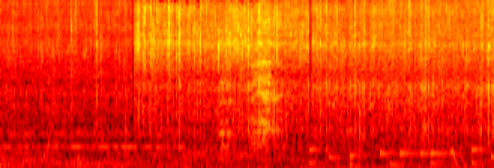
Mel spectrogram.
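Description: Bhetki fish fillets frying in olive oil with onions and garlic in a hot cast-iron skillet. The sizzle runs steadily and grows louder about two seconds in.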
